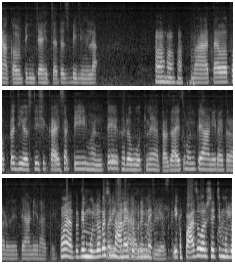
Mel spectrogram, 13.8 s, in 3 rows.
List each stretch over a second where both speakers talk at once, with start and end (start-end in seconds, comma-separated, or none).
11.3-12.8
